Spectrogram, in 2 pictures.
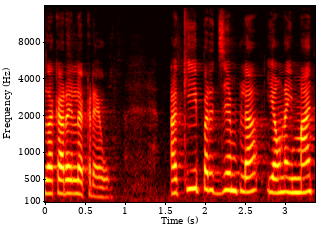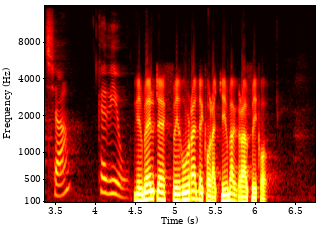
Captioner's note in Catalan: veu del lector de pantalla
